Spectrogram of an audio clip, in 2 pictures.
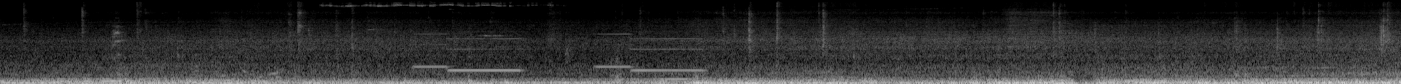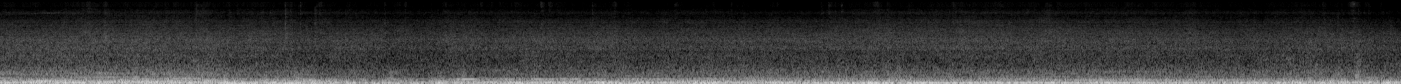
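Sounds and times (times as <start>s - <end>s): bus engine rumble: 0.0s - 28.0s
two-note electronic chime: 4.2s - 5.4s, 6.0s - 7.1s.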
